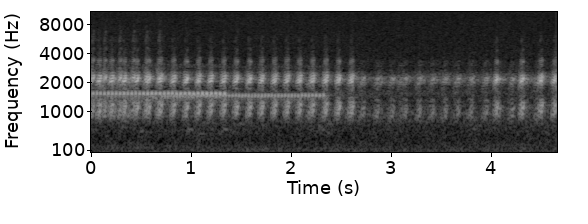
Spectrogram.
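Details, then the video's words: Tree frogs calling at night in mid-April by a pond in north-east Italy: rapid pulsed croaks in a dense chorus, with a steady high trill from mole crickets running underneath for the first half. "relaxing singing tree frogs in pond"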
